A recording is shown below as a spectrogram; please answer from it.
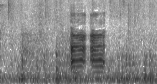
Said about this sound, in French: tá chovendo na minha terra. C'est l'orage là qui s'approche.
